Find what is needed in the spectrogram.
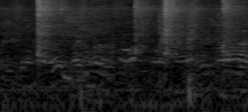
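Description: A sepak takraw ball kicked back and forth in a rally: three sharp cracks, the last two close together.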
